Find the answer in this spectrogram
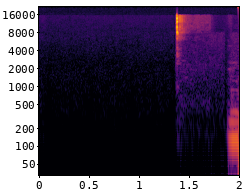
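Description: Dead silence, broken by one short, sharp click about one and a half seconds in, then a man's voice begins near the end.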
